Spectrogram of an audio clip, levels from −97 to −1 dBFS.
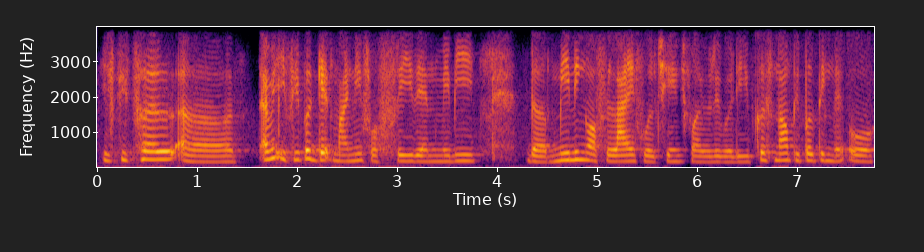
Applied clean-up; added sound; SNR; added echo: neural mask model Resemble Enhance denoiser.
